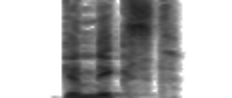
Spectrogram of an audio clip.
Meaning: past participle of mixen
- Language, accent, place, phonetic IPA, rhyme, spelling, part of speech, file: German, Germany, Berlin, [ɡəˈmɪkst], -ɪkst, gemixt, verb, De-gemixt.ogg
